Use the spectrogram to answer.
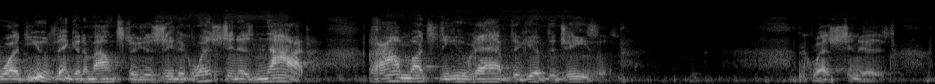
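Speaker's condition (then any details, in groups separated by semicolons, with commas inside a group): Laryngectomy after throat cancer; speaking through voice prosthesis today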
